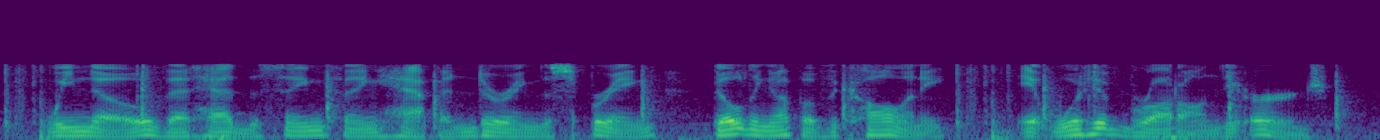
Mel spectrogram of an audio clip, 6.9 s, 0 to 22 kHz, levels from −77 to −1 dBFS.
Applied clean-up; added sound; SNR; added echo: none; Slam + Domestic sounds, home sounds; 15 dB; none.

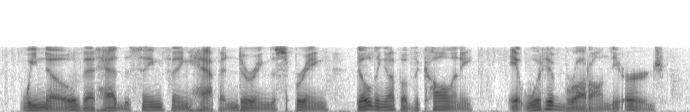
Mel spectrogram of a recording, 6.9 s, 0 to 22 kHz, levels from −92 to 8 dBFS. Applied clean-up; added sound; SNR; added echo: neural separator model SepFormer WHAM!.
